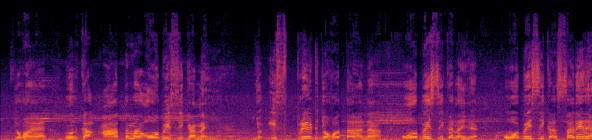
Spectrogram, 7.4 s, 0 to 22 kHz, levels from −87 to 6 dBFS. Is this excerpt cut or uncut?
uncut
